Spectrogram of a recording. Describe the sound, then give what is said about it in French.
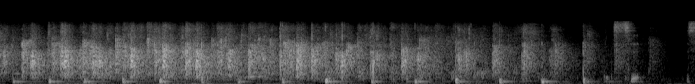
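A crowd bursts into sustained applause for a pupil who spoke about fighting bullying at school, dense and lively, with a steady rhythmic thumping underneath like stamping or beat-clapping, before it thins out and fades at the end. “On peut tous vous applaudir bien fort pour ça.”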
